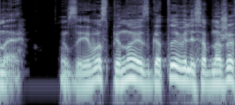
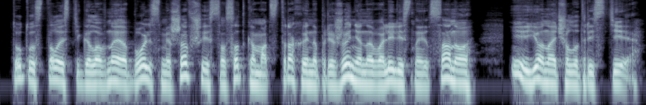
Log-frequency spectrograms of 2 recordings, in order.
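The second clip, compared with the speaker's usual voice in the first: usual speaking voice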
